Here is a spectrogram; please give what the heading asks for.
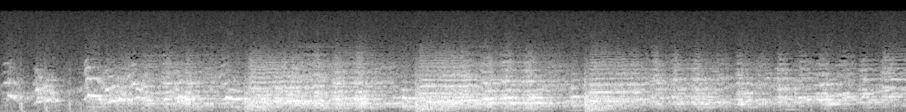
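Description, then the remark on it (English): A pack of husky sled dogs, Sergeant Preston's team, barks and yips together in a loud, continuous chorus as they halt in front of Fred Wells' cabin in Seahorse City, with overlapping high-pitched cries and howls sustained for several seconds, no voices present. “Sergeant Preston halted his dogs in front of Fred Wells' cabin in Seahorse City.”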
